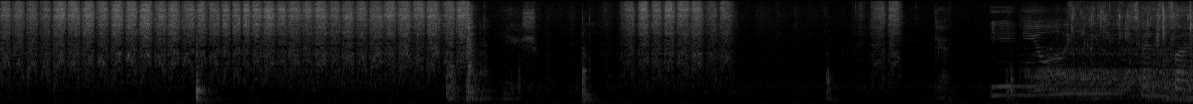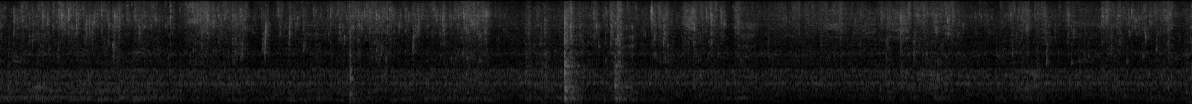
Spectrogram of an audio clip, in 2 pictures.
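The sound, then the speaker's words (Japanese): A cutting board is scrubbed under running tap water at a kitchen sink. Faint rubbing and splashing stop and start with a few light knocks, then give way to a steady stream of water. “まな板出しっぱなしのまな板を洗いましょう”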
